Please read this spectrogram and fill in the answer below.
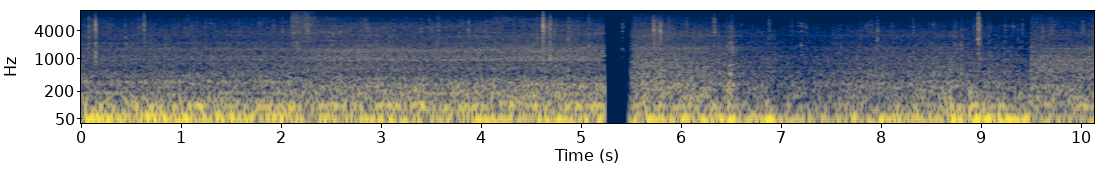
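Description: Steady low rumble of road noise inside a Toyota Prius driving on wet, rain-soaked streets. The sound cuts out for a moment about halfway through.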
